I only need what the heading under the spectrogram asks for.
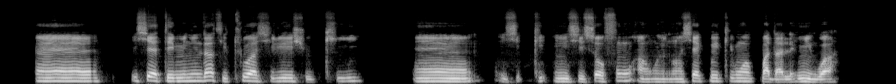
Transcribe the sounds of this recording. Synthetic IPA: ɛ˦˨ | i˧ʃɛ˦˨te˧mĩ˧nĩ˧˦la˦ti˧tʰu˦a˧ʃi˧ɾi˦e˦˧˨ʃo˨kʰi˦ | ɛ˦˨˦ | ĩ˨ʃi˨sɔ˧fũ˦a˦˨w̃ɔ̃˧i˨ɾ̃ã˨˧˦ʃɛ˦k͡pe˦ki˦w̃ɔ̃˦k͡pa˧da˨lɛ˧˦j̃ĩ˦˨wa˦

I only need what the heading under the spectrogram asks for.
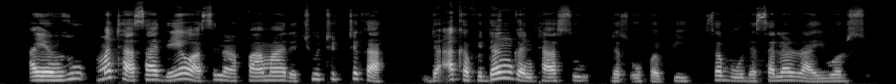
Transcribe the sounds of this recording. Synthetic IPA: ʔa˨jɐ˨nzu˦mɐ˦tʰaː˨saː˦da˨jɐ˦waː˨sʊ˦naː˨ɸaː˦maː˦da˨t͡ʃuː˦tʊ˦tːʊ˦kaː˨ | da˨ʔa˦ka˨ɸi˦dɐ˦ŋɡɐ˨ntaː˦su˦ | da˨sʼoː˨ɸɐ˨ɸiː˦ | sɐ˦boː˨da˨sɐ˦lɐ˦nɽaː˨jʊ˦wɐ˦rsu̥˨ʔ

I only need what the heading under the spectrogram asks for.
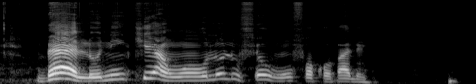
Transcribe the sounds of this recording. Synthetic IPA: bɛː˦˨lo˨˦nĩ˦kʰi˦a˦˨w̃ɔ̃˧o˧lo˦lu˦˨fe˨˦o˦˨wũ˨˦fɔ˧kɔ˨ba˧lɛ˨

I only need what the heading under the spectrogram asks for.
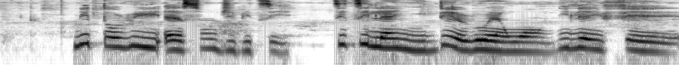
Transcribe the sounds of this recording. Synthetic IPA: nĩ˦to˧ɾi˦ɛ˨sũ˧d͡ʒi˨bi˨ti˨ | ti˦ti˦lɛ˧jĩ˨i˦de˦˨ɾo˧˦ɛ˦˨w̃ɔ̃˧nĩ˦le˦i˧fɛ˦

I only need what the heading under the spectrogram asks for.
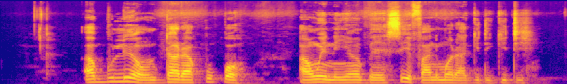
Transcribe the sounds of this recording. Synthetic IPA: a˧bu˦le˦ɔ˦˨ũ˨˧da˦ɾa˧k͡pu˦k͡pɔ˦˨ | a˨w̃ɔ̃˧e˨nĩ˨j̃ã˧bɛ˨˦si˦˨fa˨˦nĩ˧mɔ̃˧ɾa˧˨ɡi˨˦di˧ɡi˦di˧

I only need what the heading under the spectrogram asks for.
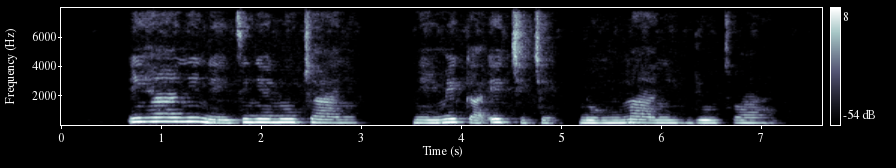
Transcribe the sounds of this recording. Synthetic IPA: i˦ɦa˦a˦ɲɪ˦ne˨ti˦ɲe˦nu˦t͡ʃa˦a˦˨ɲɪ˦ | ne˨me˦ka˨ʔe˦t͡ʃi˨t͡ʃe˨ | no˨mu˨ma˦a˨ɲɪ˦dɪ˦o˦tu˦a˦ɦʊ˨

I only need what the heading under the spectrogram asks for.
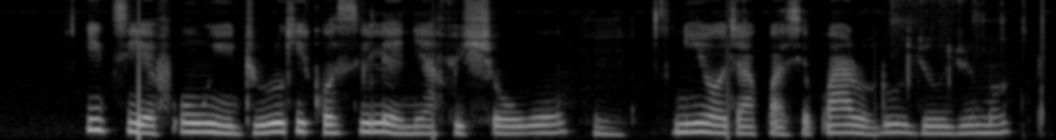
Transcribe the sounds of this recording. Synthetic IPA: i˦˨ti˧ɛ˨fo˧hũ˧i˨dũ˨˦ɾo˦ki˦kʰɔ˧si˦lɛ˦˨nĩ˨˧˦a˧fi˧ʃɔ˧wɔ˦hũ˨ | nĩ˦ɔ˧d͡ʒa˧k͡pa˨ʃɛ˨k͡pa˦ɾɔ˨loː˦˨d͡ʒo˧˦o˧d͡ʒu˦mã˦

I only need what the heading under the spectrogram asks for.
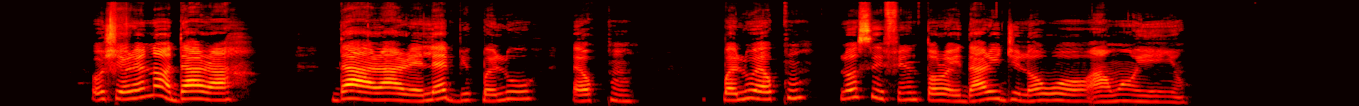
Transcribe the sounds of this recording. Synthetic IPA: o˨ʃe˨ɾe˨˦nãː˦˨da˦ɾa˧ | da˦˧ɾa˧ɾɛ˨lɛ˨˦bi˨˦k͡pɛ˨lu˦˨ | k͡pɛ˨lu˦ɛ˧kũ˦ | lo˦si˦˨fi˧n̩˦tɔ˧ɾɔ˧i˨da˨˦ɾi˦d͡ʒi˦˨lɔ˨˦wɔ˦˧a˨w̃ɔ̃˧e˨j̃ɔ̃˨

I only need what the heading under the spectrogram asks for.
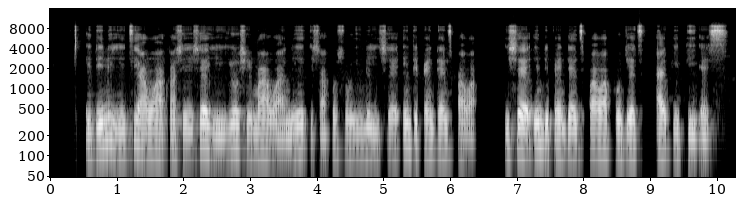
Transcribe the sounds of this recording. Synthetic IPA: i˨de˨˦nĩ˦˨ji˨˦ti˦a˦˨w̃ɔ̃˧a˨kã˨ʃe˧i˧ʃɛ˦˨ji˨˦joː˦˨ʃe˧mãː˦˧wa˨nĩ˨˦i˦˨ʃa˨ko˨˦so˧i˧le˦i˧˦ʃɛ˦ĩ˦ndi˨pɛ̃˦ndɛ̃˦ntpa˧wa˨ | i˧ʃɛ˦ĩ˦ndi˨pɛ̃˦ndɛ̃˦ntpa˦wa˦˧pɾo˧d͡ʒɛ˦kt | a˦jpi˦pi˧ʔɛ˦˨s

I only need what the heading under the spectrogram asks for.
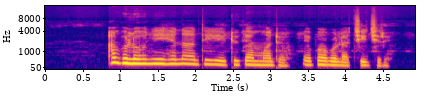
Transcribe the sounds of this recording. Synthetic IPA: a˦bʊ˨lo˦ɲe˦i˦ɦe˦na˦a˨dɪ˦je˨du˦ɡa˦m̩˦ma˦dʊ˨ | e˦bɔ˦bʊ˦la˨t͡ʃi˦d͡ʒi˨ɾi˨

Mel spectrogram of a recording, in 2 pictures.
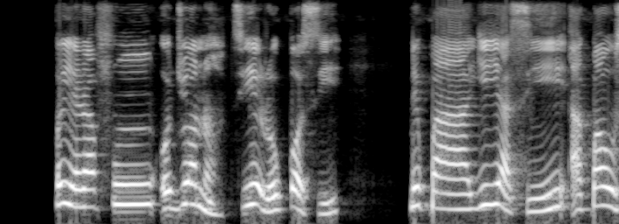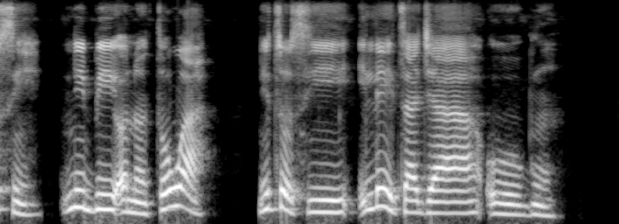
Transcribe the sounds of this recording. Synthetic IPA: o˦jɛ˦˧ɾa˧fũ˦o˧d͡ʒu˦ɔ˦˨nã˨ti˨˦e˦˨ɾo˨˦k͡pɔ˦˨si˨˦ | nĩ˦k͡pa˧ji˦ja˦˨si˨˦a˧k͡pa˦o˦˨sĩ˨ | nĩ˦bi˧ɔ˨nã˨to˨˦wa˦˨ | nĩ˨˦to˦˨si˨˦i˧le˦i˦˨ta˦d͡ʒa˧o˨ɡũ˨

